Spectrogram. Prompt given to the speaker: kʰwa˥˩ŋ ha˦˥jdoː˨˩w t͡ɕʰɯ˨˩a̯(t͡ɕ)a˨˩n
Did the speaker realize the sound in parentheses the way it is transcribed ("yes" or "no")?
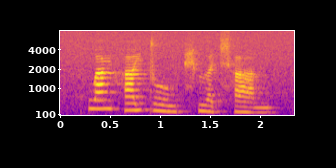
no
